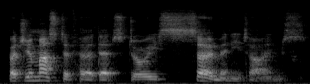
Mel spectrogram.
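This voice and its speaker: A man voicing a calm, matter-of-fact father bear in a comic storybook reading. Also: mid-range voice, a little slow, reverberant, voice pushed up. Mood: dry.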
